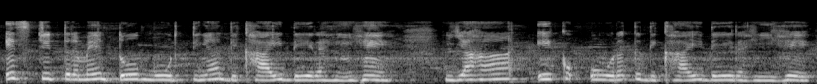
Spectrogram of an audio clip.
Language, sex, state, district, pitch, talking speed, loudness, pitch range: Hindi, female, Madhya Pradesh, Bhopal, 210 Hz, 115 wpm, -14 LUFS, 200-240 Hz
